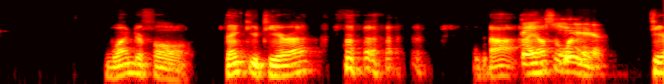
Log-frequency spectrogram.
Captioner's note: chuckles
